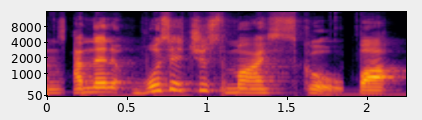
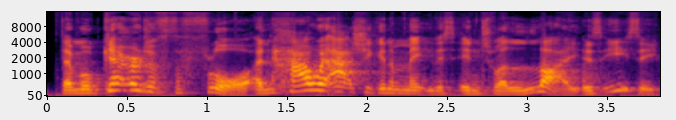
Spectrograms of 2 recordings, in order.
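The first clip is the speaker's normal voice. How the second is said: ordinary delivery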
